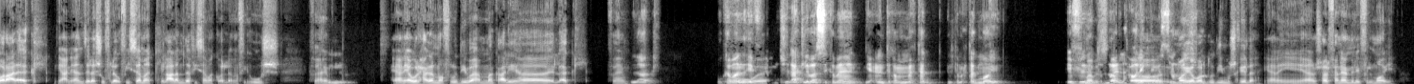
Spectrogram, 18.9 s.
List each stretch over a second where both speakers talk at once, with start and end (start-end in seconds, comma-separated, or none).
14.4-16.1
